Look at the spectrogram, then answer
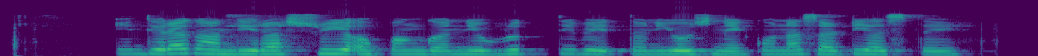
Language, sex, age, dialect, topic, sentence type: Marathi, female, 18-24, Standard Marathi, banking, question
